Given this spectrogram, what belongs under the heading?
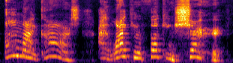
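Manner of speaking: high, drawn-out mock holler without volume; hollering sister. Sister complimenting a stranger's shirt, high mock holler. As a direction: imitate a high, slow gushing call. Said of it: "my sister hollered out some".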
